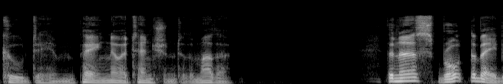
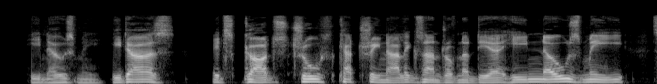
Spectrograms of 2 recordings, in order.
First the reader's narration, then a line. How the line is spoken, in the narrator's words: said Agafya Mikhailovna, raising her voice above the baby's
